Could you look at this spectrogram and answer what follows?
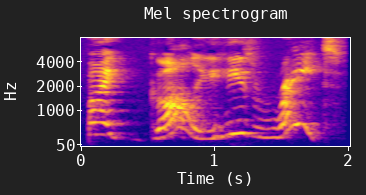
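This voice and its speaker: Woman doing a rowdy centipede, very high, loud. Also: big pitch swings, takes it slowly, roomy sound, heavily acted. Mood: excited. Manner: shouting. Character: loud excitable male centipede.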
